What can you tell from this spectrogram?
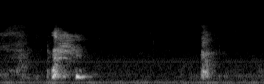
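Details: Three short, abrupt coughs from an adult, two in quick succession and one after a pause, over faint hum; a cough.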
